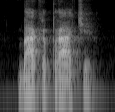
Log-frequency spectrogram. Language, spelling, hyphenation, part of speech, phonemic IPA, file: Dutch, bakerpraatje, ba‧ker‧praat‧je, noun, /ˈbaː.kərˌpraːt.jə/, Nl-bakerpraatje.ogg
- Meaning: 1. an urban myth about childbirth and childrearing 2. any urban myth or unfounded, unreliable story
